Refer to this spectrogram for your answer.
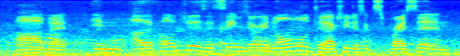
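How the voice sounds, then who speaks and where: The voice has an Australian accent. There is audible room echo along with noticeable background noise. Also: man. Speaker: travel vlogger. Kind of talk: casual chat. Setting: outdoors.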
